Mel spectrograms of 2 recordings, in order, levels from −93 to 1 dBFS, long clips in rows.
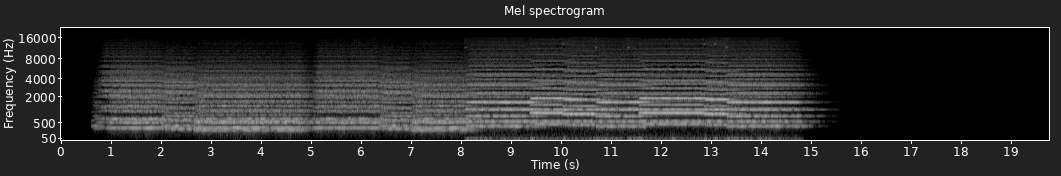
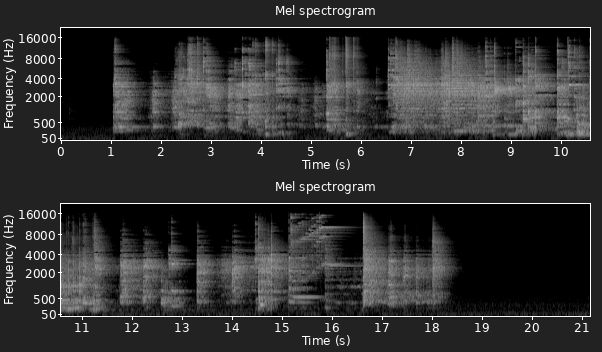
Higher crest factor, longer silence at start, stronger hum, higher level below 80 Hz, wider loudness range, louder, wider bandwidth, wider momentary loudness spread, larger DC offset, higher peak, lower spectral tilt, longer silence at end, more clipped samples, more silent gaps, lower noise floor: second, 16 dB vs 24 dB; second, 0.6 s vs 1.05 s; neither; first, -68 dBFS vs -84 dBFS; about the same, 9 LU vs 7 LU; about the same, -33 LUFS vs -33 LUFS; about the same, 16 kHz vs 16.5 kHz; second, 10 LU vs 13 LU; neither; second, -20 dBFS vs -14 dBFS; about the same, -0.5 dB/octave vs 0.5 dB/octave; first, 4.7 s vs 2.8 s; neither; neither; about the same, -81 dBFS vs -80 dBFS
